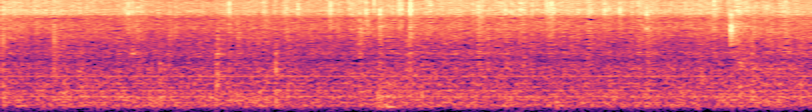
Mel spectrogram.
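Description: Egg omelette with tomato sauce frying on low heat in a nonstick pan: a faint, steady sizzle.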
